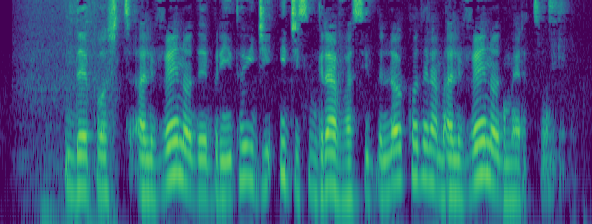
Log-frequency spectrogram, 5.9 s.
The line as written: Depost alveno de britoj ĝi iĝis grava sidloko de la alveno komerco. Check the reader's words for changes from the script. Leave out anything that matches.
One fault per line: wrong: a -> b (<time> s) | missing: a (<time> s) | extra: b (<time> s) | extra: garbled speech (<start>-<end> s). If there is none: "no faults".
no faults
